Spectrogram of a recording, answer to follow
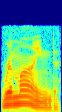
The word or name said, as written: remind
